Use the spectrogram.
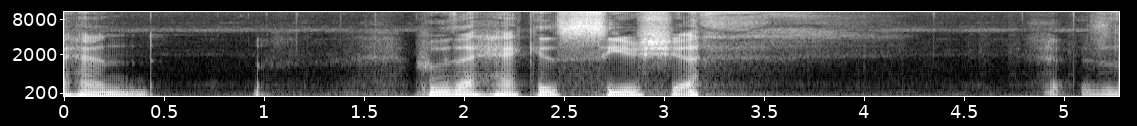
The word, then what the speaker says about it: Saoirse: It's either Serca or Sirsh I misspelled the second one. It's Saoirse. That's how you That's how you spell it. You might know it from Saoirse Ronan. Or some other It is Yeah. Irish names are kind of like French names where the spelling is barely a recommendation.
